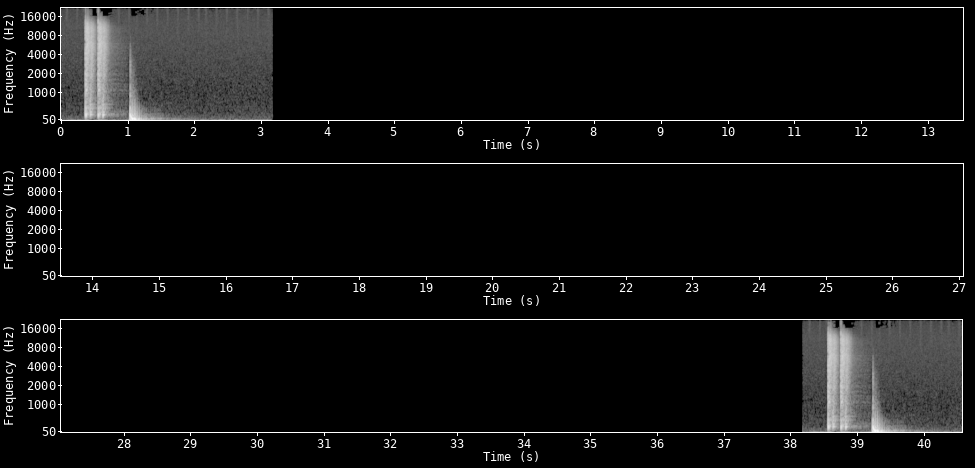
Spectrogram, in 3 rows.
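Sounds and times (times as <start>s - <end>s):
drum drop beat: 0.4s - 1.5s, 38.6s - 39.7s.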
